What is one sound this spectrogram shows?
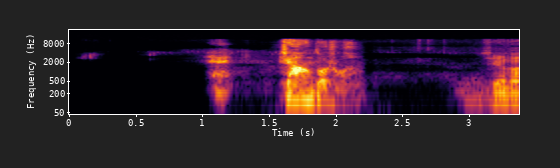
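A man speaks quietly and slowly nearby.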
